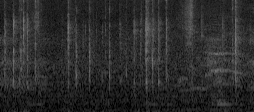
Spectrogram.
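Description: Rapid clicking keystrokes on a computer keyboard patter in uneven bursts, faint and close, with no voice over them.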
